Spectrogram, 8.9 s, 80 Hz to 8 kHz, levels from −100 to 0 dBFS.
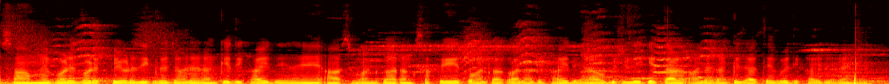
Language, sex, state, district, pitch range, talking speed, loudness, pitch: Hindi, male, Andhra Pradesh, Guntur, 105-110 Hz, 235 wpm, -31 LUFS, 110 Hz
